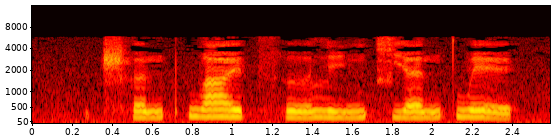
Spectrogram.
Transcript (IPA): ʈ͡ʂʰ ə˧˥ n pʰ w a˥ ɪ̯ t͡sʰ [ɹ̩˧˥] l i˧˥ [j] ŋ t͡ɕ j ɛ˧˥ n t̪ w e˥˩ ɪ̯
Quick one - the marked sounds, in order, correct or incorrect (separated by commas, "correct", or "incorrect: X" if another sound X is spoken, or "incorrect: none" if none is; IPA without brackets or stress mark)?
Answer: correct, incorrect: none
